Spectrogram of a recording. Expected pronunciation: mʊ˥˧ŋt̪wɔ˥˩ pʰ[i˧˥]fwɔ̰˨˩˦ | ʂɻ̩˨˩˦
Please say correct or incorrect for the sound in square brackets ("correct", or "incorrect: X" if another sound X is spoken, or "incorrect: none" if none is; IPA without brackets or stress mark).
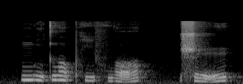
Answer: correct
